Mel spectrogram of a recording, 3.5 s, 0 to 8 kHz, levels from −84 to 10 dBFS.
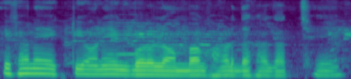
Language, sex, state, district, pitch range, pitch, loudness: Bengali, male, West Bengal, Cooch Behar, 110-130 Hz, 115 Hz, -18 LUFS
